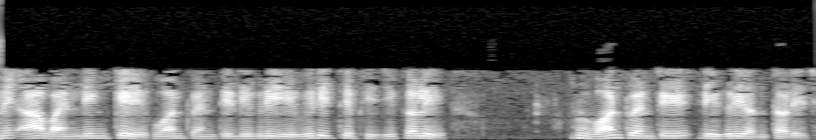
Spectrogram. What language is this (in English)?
Gujarati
